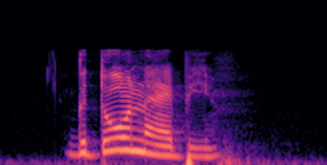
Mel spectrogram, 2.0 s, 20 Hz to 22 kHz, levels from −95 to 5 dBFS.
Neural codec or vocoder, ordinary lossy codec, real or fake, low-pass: none; none; real; 7.2 kHz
